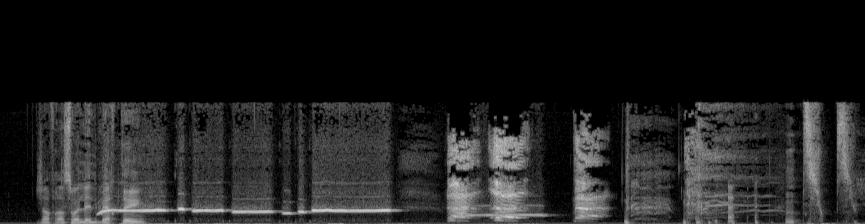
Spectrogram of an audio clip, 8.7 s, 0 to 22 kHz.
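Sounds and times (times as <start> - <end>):
speech: 0.4 - 1.6
person whistling a short melody: 1.0 - 4.0, 4.6 - 5.6
laughter: 6.2 - 8.0.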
